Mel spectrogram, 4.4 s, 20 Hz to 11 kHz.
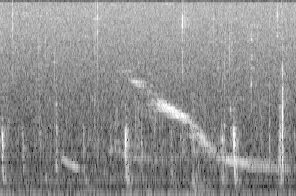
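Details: Weddell seal vocalizing beneath the sea ice of McMurdo Sound, Antarctica, in November 2017, taken from an observatory 21 m under the ice: a long whistle sliding smoothly from high to low, plus short rising chirps and scattered clicks.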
